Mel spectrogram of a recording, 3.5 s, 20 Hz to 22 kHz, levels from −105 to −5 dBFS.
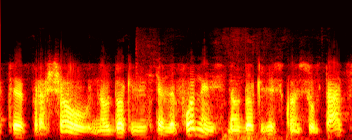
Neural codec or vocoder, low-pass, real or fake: codec, 44.1 kHz, 7.8 kbps, Pupu-Codec; 9.9 kHz; fake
